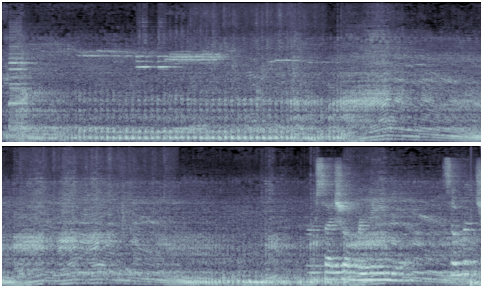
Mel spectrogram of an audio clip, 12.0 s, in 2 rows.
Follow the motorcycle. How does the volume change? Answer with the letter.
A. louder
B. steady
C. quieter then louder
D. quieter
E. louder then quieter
B.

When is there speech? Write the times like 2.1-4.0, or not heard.
9.8-11.9.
